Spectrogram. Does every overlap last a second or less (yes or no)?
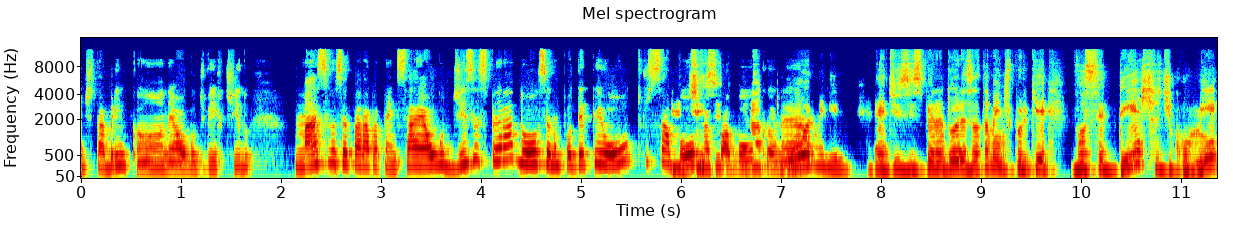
no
